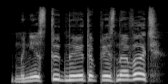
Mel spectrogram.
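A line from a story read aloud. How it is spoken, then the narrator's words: Sighing. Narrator (Russian): вздохнул Сисюля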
